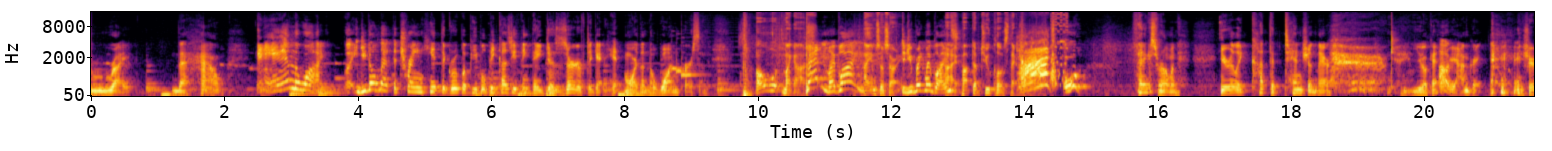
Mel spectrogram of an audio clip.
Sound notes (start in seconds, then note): 8.7 text box notification dings; 9.7 text box thuds; 13.9 yells; 18.7 sighs; 21.3 laughs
